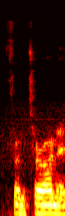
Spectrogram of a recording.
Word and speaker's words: Toronto: And you say it right, you're saying it proper, so I can tell you're actually from Toronto, so it's good. Not Toronto. I like that. I respect Toronto.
